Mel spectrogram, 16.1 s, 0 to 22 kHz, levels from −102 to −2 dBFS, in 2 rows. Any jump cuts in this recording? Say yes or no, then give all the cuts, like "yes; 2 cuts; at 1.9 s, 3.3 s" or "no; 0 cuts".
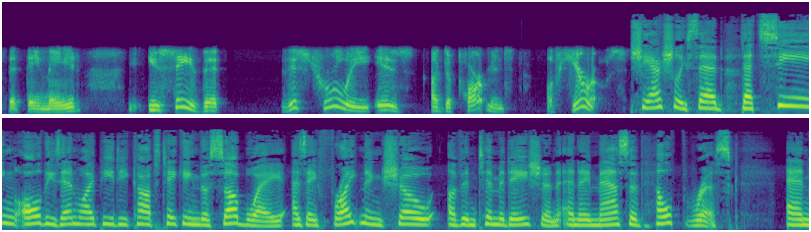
yes; 2 cuts; at 6.3 s, 7.4 s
